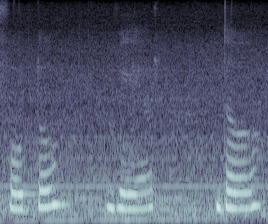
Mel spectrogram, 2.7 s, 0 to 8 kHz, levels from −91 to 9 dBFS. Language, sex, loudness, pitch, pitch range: English, female, -14 LUFS, 220 Hz, 210-230 Hz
